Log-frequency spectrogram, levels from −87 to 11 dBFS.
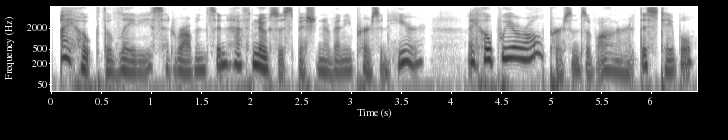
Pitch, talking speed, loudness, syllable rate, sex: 165 Hz, 225 wpm, -22 LUFS, 6.1 syllables/s, female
